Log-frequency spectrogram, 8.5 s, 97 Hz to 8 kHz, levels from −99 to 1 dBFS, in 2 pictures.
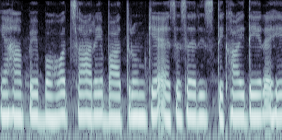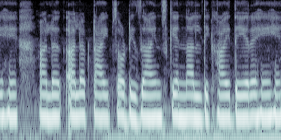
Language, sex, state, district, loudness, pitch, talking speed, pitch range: Hindi, female, Bihar, Kaimur, -13 LUFS, 200 Hz, 155 wpm, 200-205 Hz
